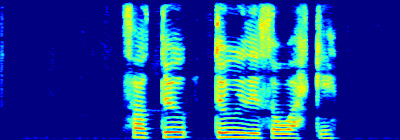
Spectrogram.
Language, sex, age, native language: Icelandic, male, 8, Icelandic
